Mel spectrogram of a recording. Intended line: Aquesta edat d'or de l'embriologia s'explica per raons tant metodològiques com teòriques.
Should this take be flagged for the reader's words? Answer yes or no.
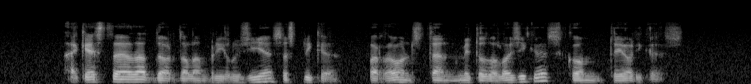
no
